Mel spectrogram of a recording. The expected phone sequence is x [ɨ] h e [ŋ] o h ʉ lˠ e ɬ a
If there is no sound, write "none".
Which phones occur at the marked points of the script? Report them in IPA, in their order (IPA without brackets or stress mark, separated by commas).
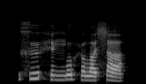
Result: ɨ, ŋ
